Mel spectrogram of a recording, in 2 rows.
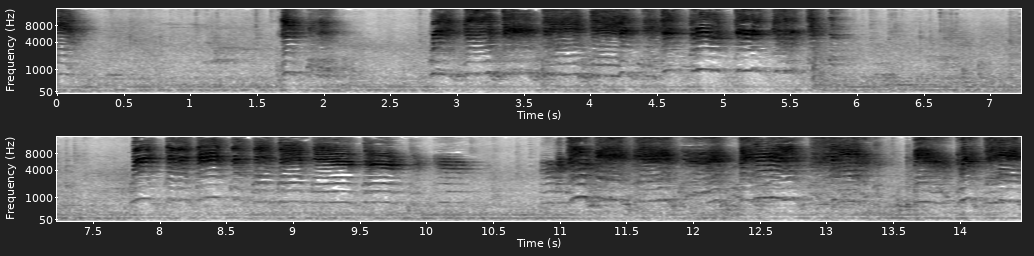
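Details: Boxing Egyptian fruit bats in a Hertfordshire wildlife park enclosure, daylight, February 2012: three long bouts of harsh, grating screeches in rapid pulses with faint squeaky tones, broken by brief pauses.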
